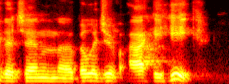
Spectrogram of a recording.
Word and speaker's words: Ajijic: in the village of ajijic it's a j i j i c but the j's are pronounced like h's and the uh it's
